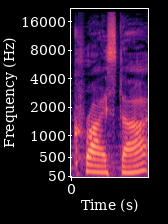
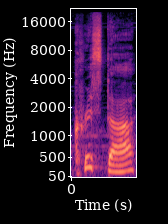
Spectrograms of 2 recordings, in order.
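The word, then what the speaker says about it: Crystar: of Xillia and now I've got to say Christ R which is apparently pronounced Christ are and not Krista even though it's all but identical to a word you may have heard before crystal it doesn't even stop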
